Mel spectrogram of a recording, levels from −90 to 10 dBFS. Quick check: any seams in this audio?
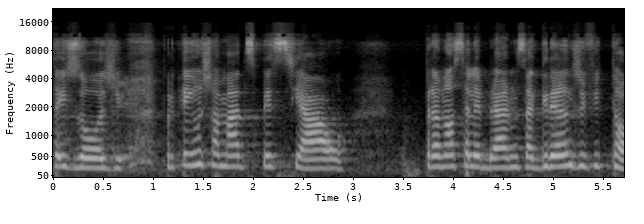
yes; 2 cuts; at 1.2 s, 3.7 s

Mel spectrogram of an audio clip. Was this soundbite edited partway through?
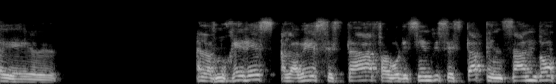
no; 0 cuts

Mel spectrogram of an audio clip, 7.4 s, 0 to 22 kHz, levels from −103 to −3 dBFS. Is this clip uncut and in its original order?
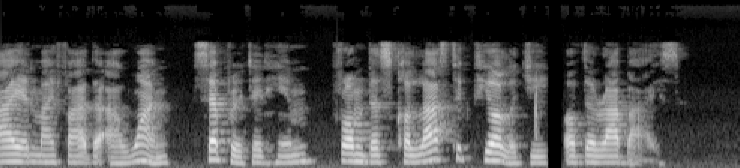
no; 3 cuts; at 1.8 s, 3.2 s, 5.5 s

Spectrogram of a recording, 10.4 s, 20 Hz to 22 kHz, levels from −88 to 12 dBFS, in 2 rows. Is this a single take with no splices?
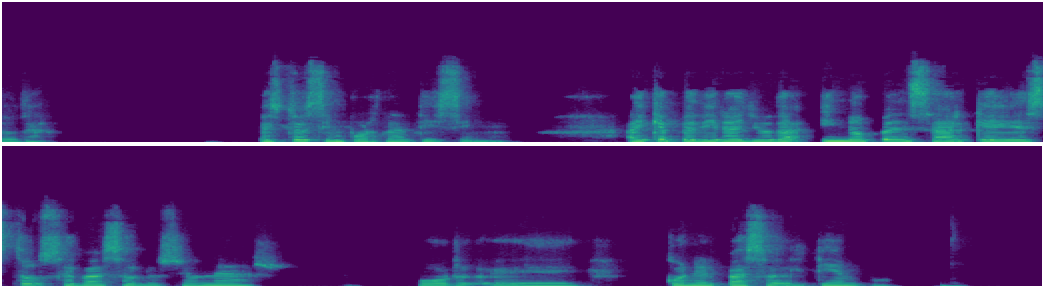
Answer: yes; 0 cuts

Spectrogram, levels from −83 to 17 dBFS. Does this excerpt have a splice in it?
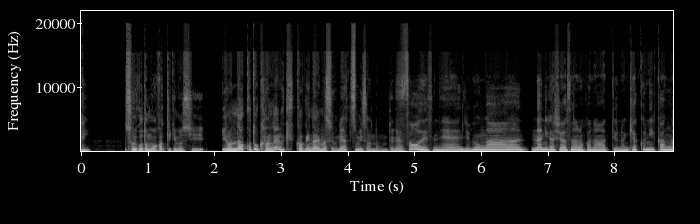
yes; 1 cut; at 6.7 s

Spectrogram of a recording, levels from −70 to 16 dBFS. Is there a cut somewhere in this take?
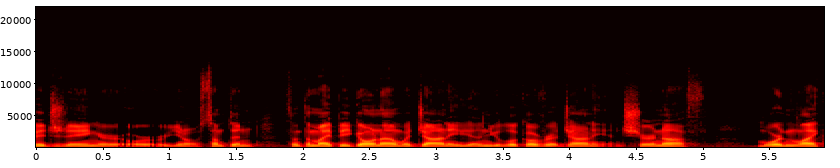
no; 0 cuts

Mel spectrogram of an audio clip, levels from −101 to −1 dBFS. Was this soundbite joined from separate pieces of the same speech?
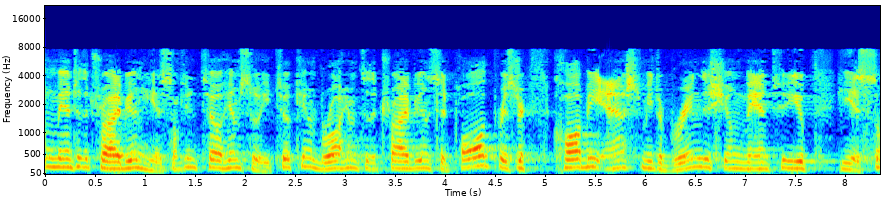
no; 0 cuts

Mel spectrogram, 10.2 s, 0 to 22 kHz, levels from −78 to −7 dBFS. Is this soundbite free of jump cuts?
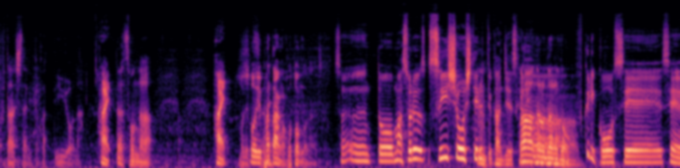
no; 1 cut; at 2.7 s

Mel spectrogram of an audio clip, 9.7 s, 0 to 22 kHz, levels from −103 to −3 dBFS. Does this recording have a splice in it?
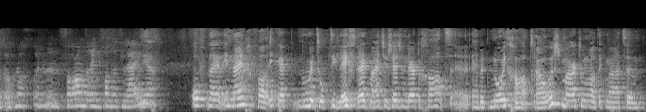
no; 0 cuts

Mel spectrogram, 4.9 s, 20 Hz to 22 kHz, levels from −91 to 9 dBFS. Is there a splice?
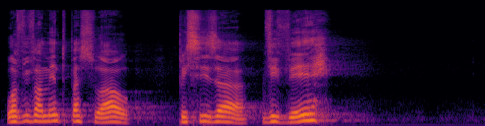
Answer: no; 0 cuts

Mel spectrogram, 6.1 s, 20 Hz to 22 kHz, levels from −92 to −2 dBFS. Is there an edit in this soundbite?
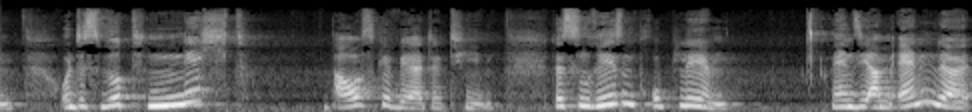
yes; 2 cuts; at 2.1 s, 2.8 s

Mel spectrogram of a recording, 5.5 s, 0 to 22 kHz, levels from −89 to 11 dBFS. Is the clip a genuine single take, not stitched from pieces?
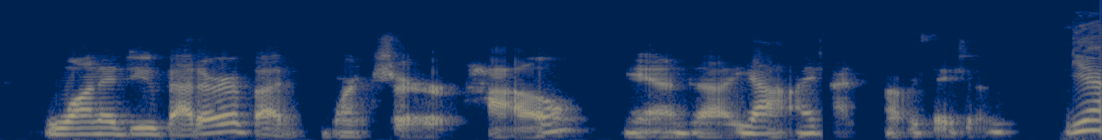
no; 1 cut; at 4.1 s

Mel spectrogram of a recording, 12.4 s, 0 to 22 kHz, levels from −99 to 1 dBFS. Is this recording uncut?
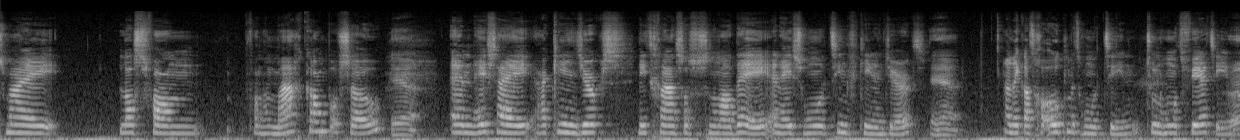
yes; 0 cuts

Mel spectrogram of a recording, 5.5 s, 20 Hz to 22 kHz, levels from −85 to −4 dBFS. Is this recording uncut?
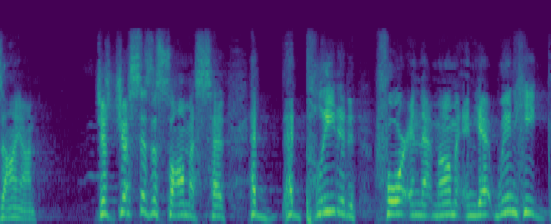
yes; 0 cuts

